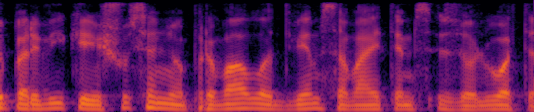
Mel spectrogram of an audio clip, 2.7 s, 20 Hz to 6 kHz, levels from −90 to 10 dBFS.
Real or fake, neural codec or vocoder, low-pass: fake; codec, 24 kHz, 6 kbps, HILCodec; 5.4 kHz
